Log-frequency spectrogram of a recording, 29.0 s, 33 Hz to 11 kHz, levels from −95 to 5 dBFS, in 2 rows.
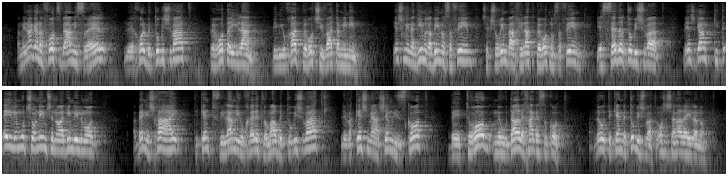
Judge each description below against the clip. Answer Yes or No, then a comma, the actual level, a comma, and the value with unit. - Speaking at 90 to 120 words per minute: Yes, average, 115 wpm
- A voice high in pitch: No, medium, 180 Hz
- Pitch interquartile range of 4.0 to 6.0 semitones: Yes, average, 4.9 semitones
